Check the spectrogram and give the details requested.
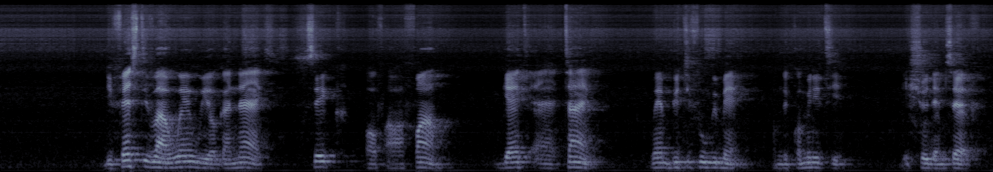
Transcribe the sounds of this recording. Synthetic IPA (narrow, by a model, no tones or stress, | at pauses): difɛstivalwɛ̃nwiɔɡanaɪz | sek | ɔfa̰ʊafãm | ɡɛtetʰãɪ̃m | wɛ̃nbjutifulwĩmɛ̃n | fɹɔ̃mdəkɔmjunitʰi | deʃodɛ̃msɛlv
